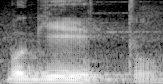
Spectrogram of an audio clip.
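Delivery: ordinary delivery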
